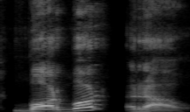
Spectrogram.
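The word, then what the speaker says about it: వరవర రావు: সংখ্যা কত 17 টি ভারভারা রাও এর নামটি তেলেগুতে উচ্চারণটি কি বরবর রাও মুনির নাম সৃজনা পত্রিকার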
